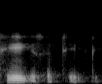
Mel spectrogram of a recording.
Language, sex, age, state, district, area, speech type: Urdu, male, 60+, Delhi, South Delhi, urban, conversation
